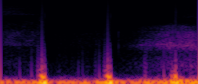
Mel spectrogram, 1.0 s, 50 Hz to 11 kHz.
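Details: Recording of a girl's very fast, excited heartbeat picked up by a microphone: regular low thumps about 0.33 seconds apart, roughly 180 a minute, over a steady hum.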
